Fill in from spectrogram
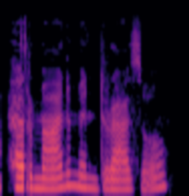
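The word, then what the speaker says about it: Germán Madrazo: Editing note, I did not say it right the first time, so I'm re-recording it right now. Germán Mendrazo.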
